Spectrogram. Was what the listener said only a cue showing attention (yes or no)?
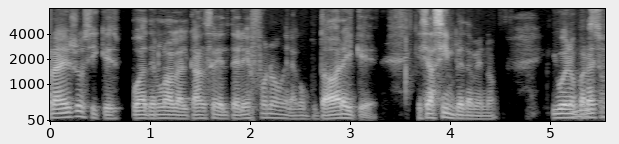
yes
